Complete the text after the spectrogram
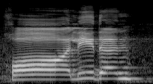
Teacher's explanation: خوا حرف مستعلیہ میں سے تو پر پڑھیں گے، لام کو کھینچیں گے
